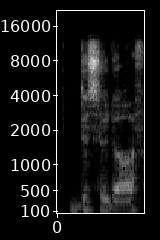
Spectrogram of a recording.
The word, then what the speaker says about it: Düsseldorf: Düsseldorf. I can just. Do the fucking proper German pronunciation.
